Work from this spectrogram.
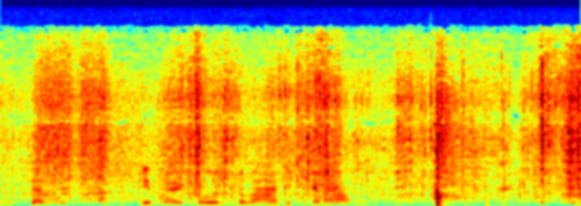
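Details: Wild monkeys near Angkor Wat, baby Briar nursing from mother Brianna; a series of short, pulsed, buzzy whines repeated through the first three seconds, then a sharp loud click and faint background rustle.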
